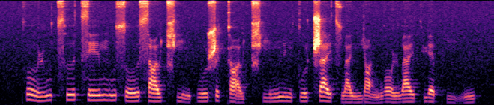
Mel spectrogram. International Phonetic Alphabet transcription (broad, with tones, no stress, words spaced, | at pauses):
t̪ʰo˥˩ʊ̯ɻu˥ t͡sʰɹ̩˥ t͡se˥ɪ̯ mu˥so˧˥ʊ̯sɑ˧˥ʊ̯t͡ɕʰḭ˨˩n pu˧˥ʂɻ̩˧kɑ̰˨˩ʊ̯ t͡ɕʰi˧˥nn̪y˧n ku˥ ʈ͡ʂa˥˩ɪ̯t͡swa˩ɪ̯mjɑ̰˨˩ŋ wɔ˥˩ɻwa˥ɪ̯ t̪ʰɥɛ˥˩ pʰḭ˨˩˦ŋ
